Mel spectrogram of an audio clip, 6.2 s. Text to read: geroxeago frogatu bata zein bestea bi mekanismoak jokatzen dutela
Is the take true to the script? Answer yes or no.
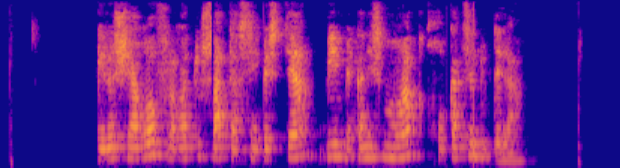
yes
